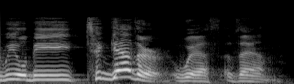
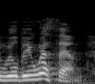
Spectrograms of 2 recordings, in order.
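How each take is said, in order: First: "together" set apart and punched; stress on TOGETHER. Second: Said in the usual way. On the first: Retold or imitated. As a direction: lean hard on "together", then space out "with them". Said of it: "you're stressing something". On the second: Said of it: "perfectly makes sense just saying".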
